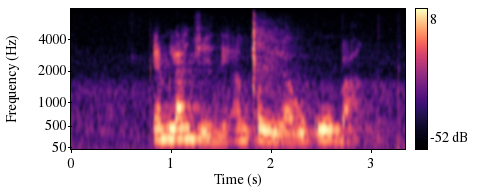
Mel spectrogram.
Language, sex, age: Xhosa, female, 20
